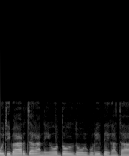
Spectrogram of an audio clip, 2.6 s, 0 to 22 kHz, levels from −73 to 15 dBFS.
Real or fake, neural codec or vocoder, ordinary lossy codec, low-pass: real; none; none; none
